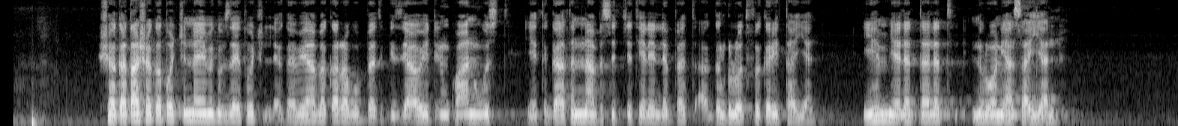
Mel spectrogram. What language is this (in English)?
Amharic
